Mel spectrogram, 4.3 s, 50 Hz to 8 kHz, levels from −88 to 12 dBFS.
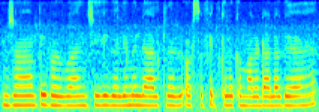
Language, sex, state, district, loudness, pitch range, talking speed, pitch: Hindi, female, Gujarat, Valsad, -15 LUFS, 240-250 Hz, 240 wpm, 245 Hz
